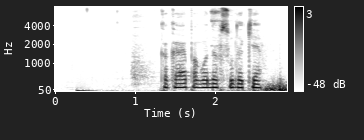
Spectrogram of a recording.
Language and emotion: Russian, neutral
